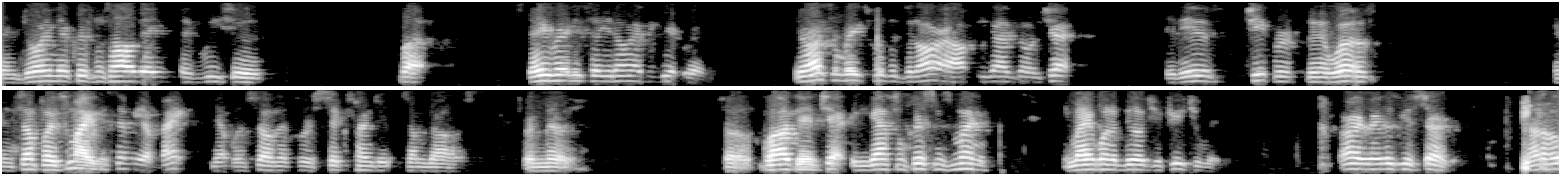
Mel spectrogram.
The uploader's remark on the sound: TNTSuperfantastic Conference Call.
